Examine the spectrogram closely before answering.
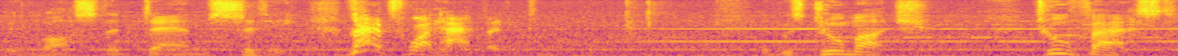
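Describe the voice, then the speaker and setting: An actor playing a grim, gruff male guard captain defending a burning city, urgent and despairing, over game music. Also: medium pitch, sing-song, slow. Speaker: soldier commander. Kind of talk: video game voice acting.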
